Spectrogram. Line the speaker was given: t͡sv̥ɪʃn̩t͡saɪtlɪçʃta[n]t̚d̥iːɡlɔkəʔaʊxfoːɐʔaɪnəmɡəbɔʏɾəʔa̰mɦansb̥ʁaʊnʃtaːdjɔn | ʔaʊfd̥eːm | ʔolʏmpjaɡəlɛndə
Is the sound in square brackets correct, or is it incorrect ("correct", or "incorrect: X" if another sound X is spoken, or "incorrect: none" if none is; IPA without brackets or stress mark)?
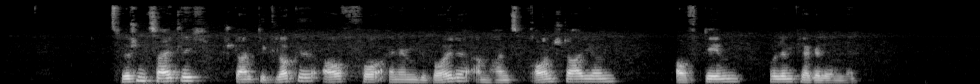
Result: correct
